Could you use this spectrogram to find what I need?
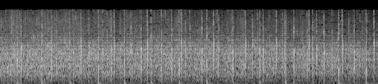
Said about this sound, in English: Thank you so much for being with us. And now let's have a round of applause for our candidates.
